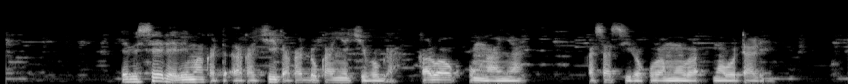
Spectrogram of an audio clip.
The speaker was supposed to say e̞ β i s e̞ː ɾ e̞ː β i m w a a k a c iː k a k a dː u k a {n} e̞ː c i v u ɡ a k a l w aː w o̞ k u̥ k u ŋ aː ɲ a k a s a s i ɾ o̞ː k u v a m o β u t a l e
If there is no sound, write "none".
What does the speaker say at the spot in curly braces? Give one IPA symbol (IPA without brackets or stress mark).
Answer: ɲ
